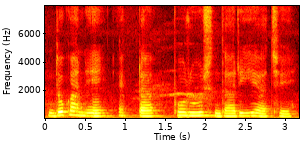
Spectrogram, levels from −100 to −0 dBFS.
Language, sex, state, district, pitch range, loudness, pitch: Bengali, female, West Bengal, Cooch Behar, 195-225 Hz, -17 LUFS, 200 Hz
